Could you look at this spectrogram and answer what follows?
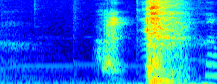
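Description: A single sneeze: a brief breathy intake, then a sharp, forceful burst, with faint music in the background.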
